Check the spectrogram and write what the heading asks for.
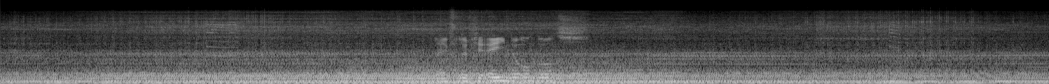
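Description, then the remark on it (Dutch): A steady, droning aircraft engine roar inside the cabin fills the whole recording at a constant loud level, with a low rumbling hum and layered harmonic tones, while a person speaks briefly over it. The plane is flying measurement lines and is approaching Meppel. “Met het vliegtuig zijn we daar natuurlijk in de overwenk overheen.”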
